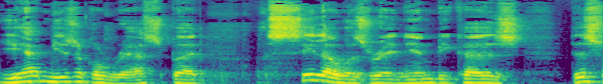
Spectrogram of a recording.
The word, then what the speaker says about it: Selah: Selah, S E L A H. The E is pronounced long, which means it's pronounced as an E, Selah.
